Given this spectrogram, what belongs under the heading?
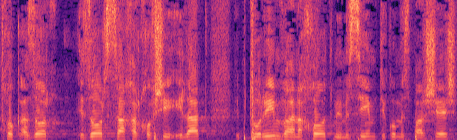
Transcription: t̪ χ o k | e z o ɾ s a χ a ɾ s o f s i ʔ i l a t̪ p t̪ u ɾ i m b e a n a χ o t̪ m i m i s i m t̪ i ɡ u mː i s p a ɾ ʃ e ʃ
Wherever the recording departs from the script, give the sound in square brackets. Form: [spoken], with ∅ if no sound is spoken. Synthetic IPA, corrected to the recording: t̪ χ o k | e z o ɾ s a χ a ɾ [χ] o f [ʃ] i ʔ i l a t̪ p t̪ u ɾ i m [v] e a n a χ o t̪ m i m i s i m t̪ i [k] u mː i s p a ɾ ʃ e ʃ

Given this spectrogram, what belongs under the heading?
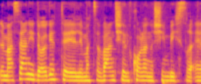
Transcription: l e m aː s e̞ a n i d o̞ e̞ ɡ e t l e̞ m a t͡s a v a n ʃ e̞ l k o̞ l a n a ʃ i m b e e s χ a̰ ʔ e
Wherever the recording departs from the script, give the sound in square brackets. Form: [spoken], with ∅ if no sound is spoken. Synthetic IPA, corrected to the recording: l e m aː s e̞ a n i d o̞ e̞ ɡ e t l e̞ m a t͡s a v a n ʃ e̞ l k o̞ l a n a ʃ i m b e [i] s [ʁ] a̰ ʔ e

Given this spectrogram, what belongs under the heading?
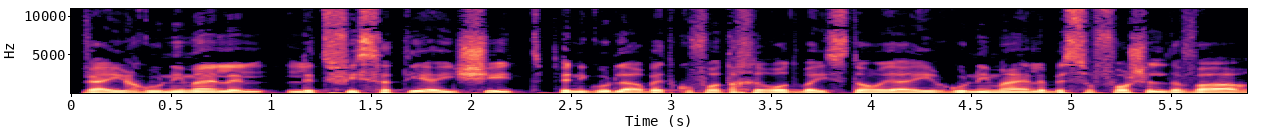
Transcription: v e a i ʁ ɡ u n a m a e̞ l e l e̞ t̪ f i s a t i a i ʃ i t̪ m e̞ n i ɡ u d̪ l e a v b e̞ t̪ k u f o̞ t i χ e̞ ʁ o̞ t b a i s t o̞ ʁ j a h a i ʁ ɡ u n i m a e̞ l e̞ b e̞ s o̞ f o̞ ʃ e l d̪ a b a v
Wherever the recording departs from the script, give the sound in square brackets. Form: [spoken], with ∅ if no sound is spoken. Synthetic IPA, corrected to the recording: v e a i ʁ ɡ u n [i] m a e̞ l e l e̞ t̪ f i s a t i a i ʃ i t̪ [b] e̞ n i ɡ u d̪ l e a [ʁ] b e̞ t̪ k u f o̞ t [a] χ e̞ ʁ o̞ t b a i s t o̞ ʁ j a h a i ʁ ɡ u n i m a e̞ l e̞ b e̞ s o̞ f o̞ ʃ e l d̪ a [v] a [ʁ]

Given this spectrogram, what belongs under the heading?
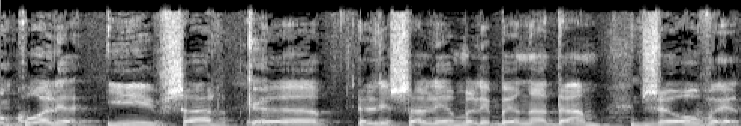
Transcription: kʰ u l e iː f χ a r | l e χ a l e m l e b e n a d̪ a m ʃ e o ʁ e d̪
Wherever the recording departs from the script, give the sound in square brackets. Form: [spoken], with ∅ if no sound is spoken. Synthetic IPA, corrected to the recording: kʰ [o] l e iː f [ʃ] a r | l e [ʃ] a l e m l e b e n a d̪ a m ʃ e o [v] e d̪

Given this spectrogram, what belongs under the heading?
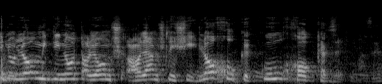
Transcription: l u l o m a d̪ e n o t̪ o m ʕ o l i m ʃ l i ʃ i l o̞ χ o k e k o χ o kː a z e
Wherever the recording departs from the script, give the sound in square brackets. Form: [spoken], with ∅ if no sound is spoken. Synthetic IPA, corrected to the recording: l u l o m [e] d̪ [i] n o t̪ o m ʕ o l [a] m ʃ l i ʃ i l o̞ χ o k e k [u] χ o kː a z e

